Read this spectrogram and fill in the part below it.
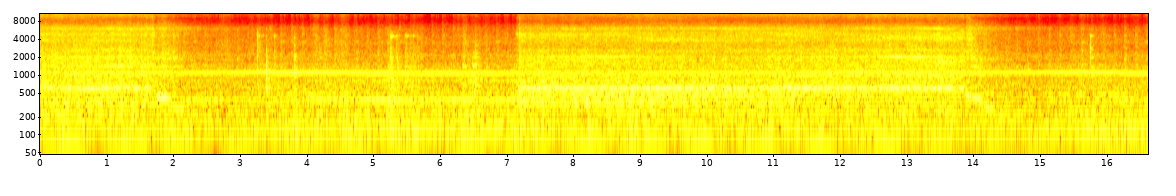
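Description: A band saw motor hums steadily.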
